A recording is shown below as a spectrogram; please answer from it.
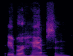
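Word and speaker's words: Abrahamsson: kind of segue into relationships your husband Carl Abrahamson Abrahamson is how you pronounce it yeah who I've also been following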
